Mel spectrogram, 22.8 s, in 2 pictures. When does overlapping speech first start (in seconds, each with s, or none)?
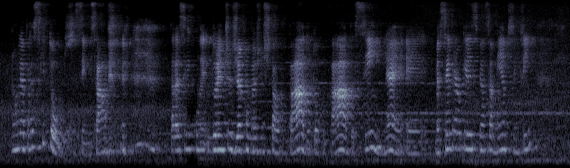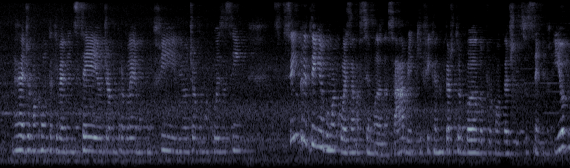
none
